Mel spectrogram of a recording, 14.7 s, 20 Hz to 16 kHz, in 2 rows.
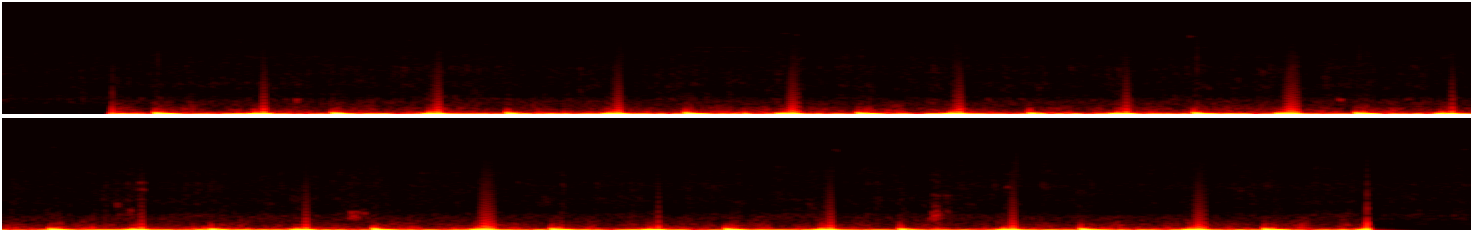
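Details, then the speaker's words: Regular heart sounds near 69 a minute with scratchy triphasic extra sounds, louder at the left sternal border while leaning forward: pericardial friction rub. "triphasic Mara louder at the left stel B while leaning forward this is parial friction Dr"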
